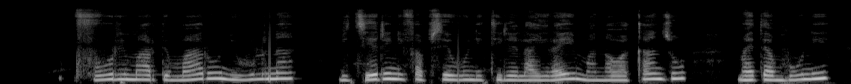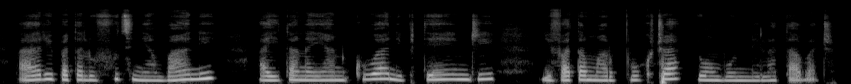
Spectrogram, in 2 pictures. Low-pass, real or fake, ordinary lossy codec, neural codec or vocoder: 14.4 kHz; real; AAC, 48 kbps; none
